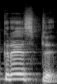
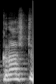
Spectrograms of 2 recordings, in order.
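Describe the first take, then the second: First: क्रेस्ट with an e vowel; क्रेस्ट, e between r and s; English pronunciation. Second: क्रस्ट with a short a vowel; क्रस्ट, no e sound between r and s; alternative pronunciation. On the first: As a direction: say क्रेस्ट like "crest". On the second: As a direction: say क्रस्ट like "crust". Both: Shown as a demonstration. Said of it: "कुछ लोग क्रस्ट भी पढ़ते हैं".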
